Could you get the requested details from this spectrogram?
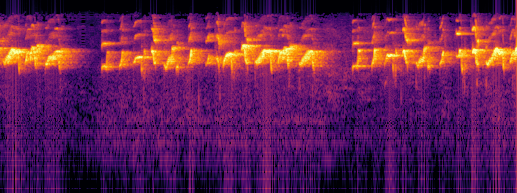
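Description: A cockatiel sings a run of bright, warbling whistles, sliding up and down in quick phrases.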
